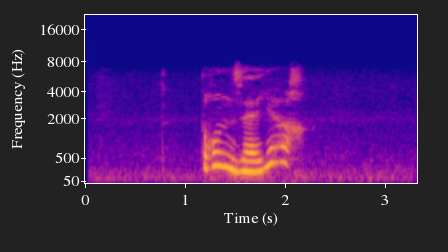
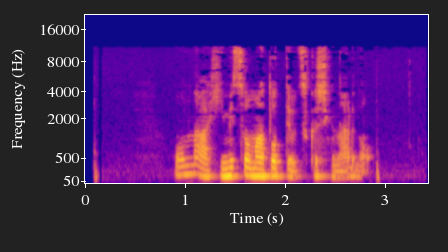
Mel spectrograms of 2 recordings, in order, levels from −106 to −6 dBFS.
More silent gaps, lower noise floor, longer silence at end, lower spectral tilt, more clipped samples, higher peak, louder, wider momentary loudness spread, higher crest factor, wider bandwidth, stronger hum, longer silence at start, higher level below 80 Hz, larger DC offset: neither; about the same, -65 dBFS vs -66 dBFS; first, 1.15 s vs 0.5 s; about the same, -6.5 dB/octave vs -5.5 dB/octave; neither; second, -14 dBFS vs -2 dBFS; second, -28 LUFS vs -23 LUFS; about the same, 16 LU vs 15 LU; about the same, 18 dB vs 22 dB; second, 7.4 kHz vs 11.5 kHz; neither; first, 1.2 s vs 0.1 s; second, -72 dBFS vs -66 dBFS; neither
